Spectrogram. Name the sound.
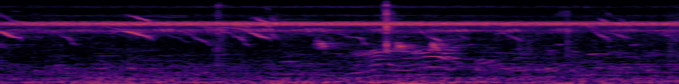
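family of chickens clucking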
